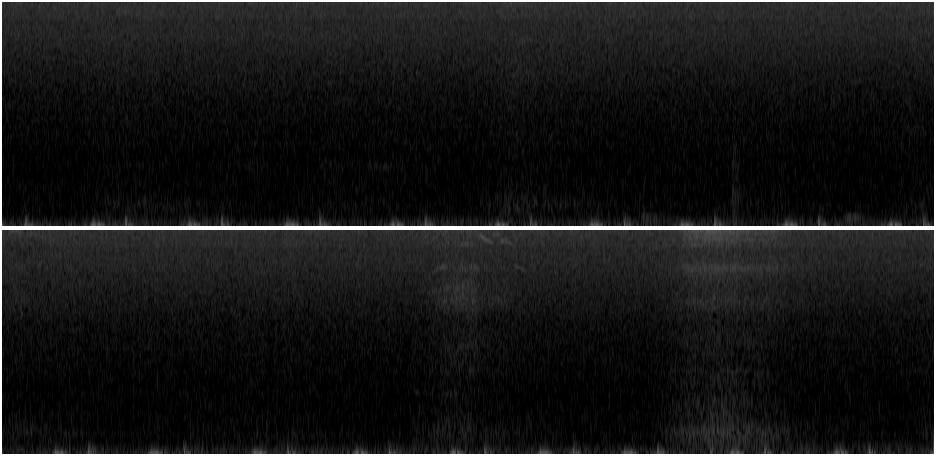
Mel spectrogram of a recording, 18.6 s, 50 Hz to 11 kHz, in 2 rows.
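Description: Steady low thumps at about 60 beats a minute with a faint hum behind; a normal heartbeat.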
